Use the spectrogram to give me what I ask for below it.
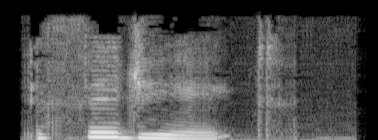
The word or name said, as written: effigiate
